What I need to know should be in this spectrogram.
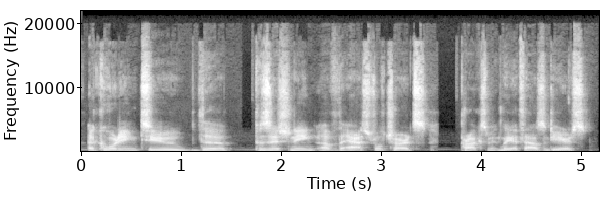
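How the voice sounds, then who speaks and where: A man playing an ancient, formal, literal robot in a tabletop game, speaking in a deadpan monotone with dry satire. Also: on the low side, normal speed, vocal fry, breathy edge, faint music behind, exaggerated voice. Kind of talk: in-character tabletop role-play.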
